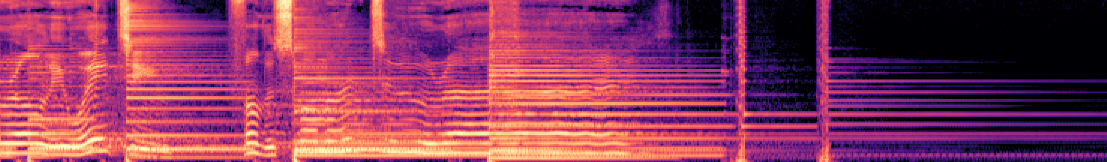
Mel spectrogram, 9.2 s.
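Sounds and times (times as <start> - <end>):
person singing solo: 0.0 - 6.0
guitar: 0.0 - 9.2.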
